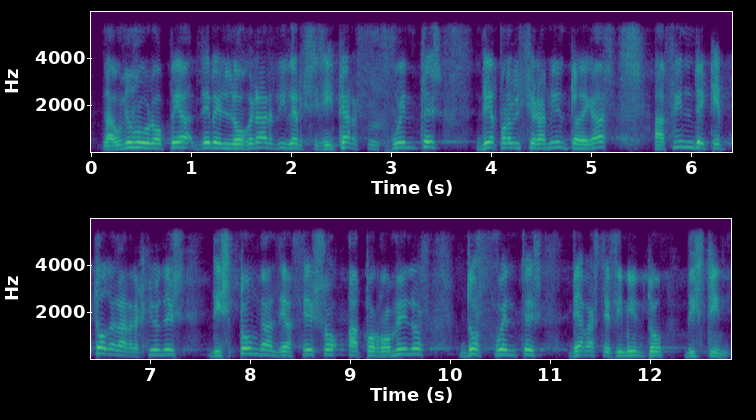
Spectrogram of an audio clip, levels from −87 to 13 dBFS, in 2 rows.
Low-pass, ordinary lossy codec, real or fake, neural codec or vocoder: 5.4 kHz; none; fake; codec, 24 kHz, 3 kbps, HILCodec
